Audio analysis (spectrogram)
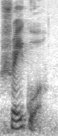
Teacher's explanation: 水果 So the three third tones together, the first and third tone will turn to rising tone. So 水果 102.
